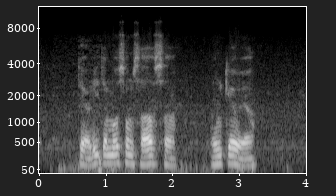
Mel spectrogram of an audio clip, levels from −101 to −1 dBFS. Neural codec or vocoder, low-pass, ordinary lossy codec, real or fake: none; 7.2 kHz; Opus, 32 kbps; real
